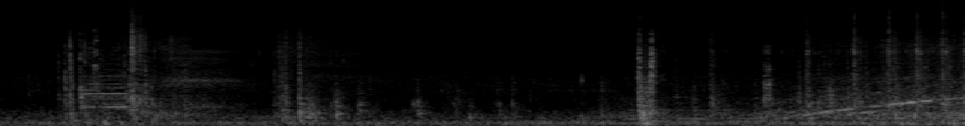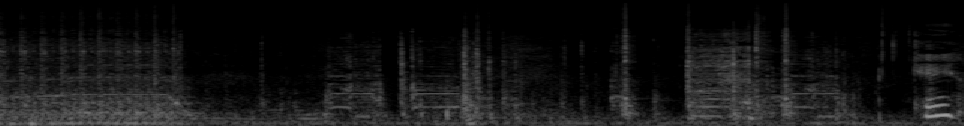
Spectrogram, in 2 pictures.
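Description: A sewing machine stitches quilting fabric pieces together for a tabletop banner, running in bursts of varying length, with one steady run in the middle and shorter starts and stops around it, with a person talking over parts of it.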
